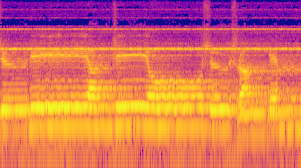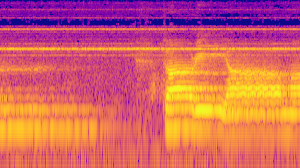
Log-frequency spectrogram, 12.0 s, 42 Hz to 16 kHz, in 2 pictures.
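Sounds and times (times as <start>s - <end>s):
man chanting: 0.0s - 7.7s, 9.0s - 12.0s
steady low tone: 0.0s - 12.0s.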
